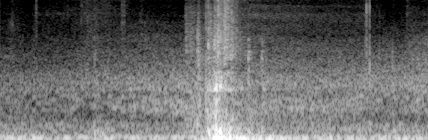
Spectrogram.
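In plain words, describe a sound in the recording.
A car boot lid slams shut with a thud.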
